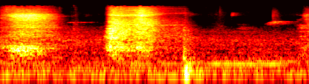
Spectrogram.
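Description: A woman breathing hard with exertion during a weighted exercise: two forceful exhalations about a second and a half apart, then a short thump.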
